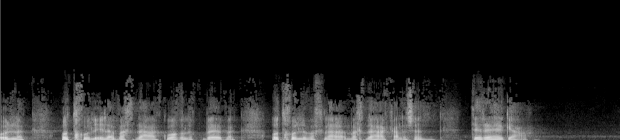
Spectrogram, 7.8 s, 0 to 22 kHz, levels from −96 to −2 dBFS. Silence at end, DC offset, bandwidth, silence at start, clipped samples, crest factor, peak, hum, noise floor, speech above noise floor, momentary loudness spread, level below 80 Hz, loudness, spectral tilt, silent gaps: 1.05 s; under 0.1%; 9.6 kHz; 0 s; under 0.1%; 22 dB; -4 dBFS; none; -65 dBFS; 40 dB; 11 LU; -46 dBFS; -26 LUFS; -6.5 dB/octave; none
